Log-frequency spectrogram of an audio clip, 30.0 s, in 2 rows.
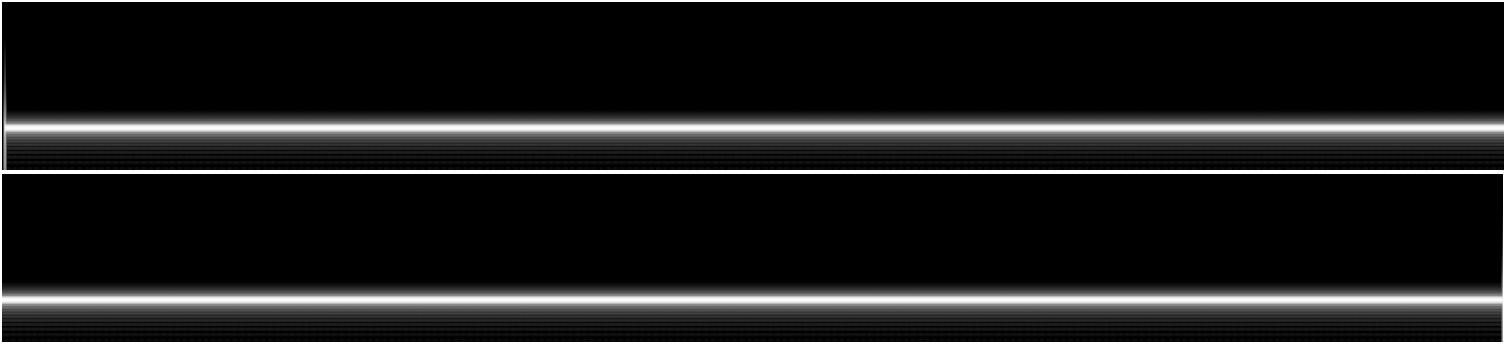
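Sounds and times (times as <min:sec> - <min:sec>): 
443 Hz tone in right channel: 0:00.0 - 0:30.0.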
